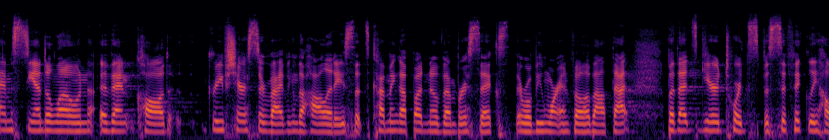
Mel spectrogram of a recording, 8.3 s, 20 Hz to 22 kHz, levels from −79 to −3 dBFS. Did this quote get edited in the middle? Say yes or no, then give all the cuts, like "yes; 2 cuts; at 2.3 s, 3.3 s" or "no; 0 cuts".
yes; 1 cut; at 1.0 s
